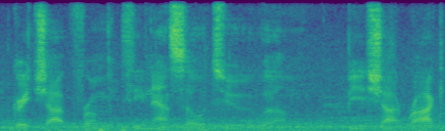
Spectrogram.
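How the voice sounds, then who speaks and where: A man with an American accent talks at a very slow pace. Music plays in the background. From Milwaukee area, Wisconsin. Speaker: curling commentator. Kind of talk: live sports commentary.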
